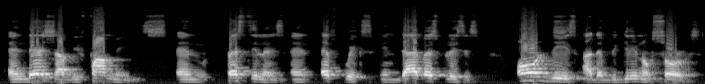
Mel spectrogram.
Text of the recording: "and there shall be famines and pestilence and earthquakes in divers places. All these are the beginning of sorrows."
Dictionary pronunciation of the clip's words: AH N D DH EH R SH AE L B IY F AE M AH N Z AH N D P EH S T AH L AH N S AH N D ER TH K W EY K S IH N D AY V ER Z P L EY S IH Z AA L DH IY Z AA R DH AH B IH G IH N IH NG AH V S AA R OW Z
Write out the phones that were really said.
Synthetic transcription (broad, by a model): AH N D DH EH SH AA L B IY F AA M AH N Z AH N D P EH S T AH L AH N S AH N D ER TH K W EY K S IH N D AY V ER S P L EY S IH S AA L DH IY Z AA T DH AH B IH G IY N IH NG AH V S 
